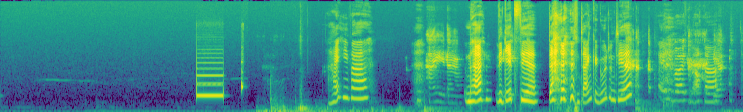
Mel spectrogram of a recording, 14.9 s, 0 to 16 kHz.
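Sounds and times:
ringback tone of an outgoing telephone call: 4.0 - 4.6
speech: 6.8 - 7.5, 9.3 - 14.6
laughter: 12.6 - 14.8
rough crackling telephone line noise: 12.8 - 14.8.

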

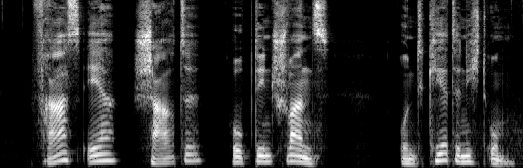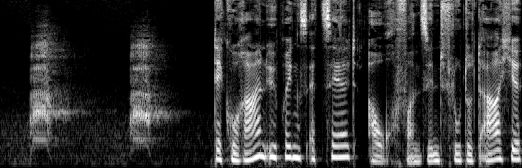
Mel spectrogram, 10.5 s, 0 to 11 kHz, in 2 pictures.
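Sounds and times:
speech: 0.4 - 3.4, 4.0 - 5.2, 7.4 - 10.4
raven croaking: 5.1 - 7.3.

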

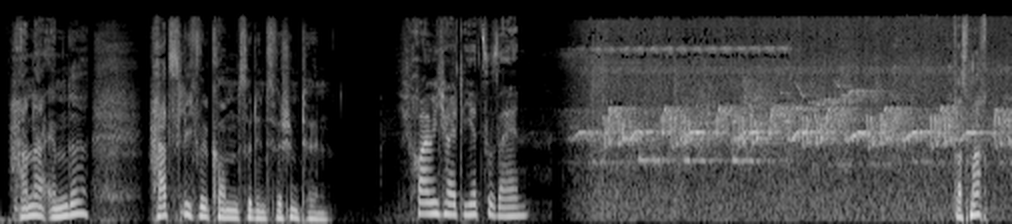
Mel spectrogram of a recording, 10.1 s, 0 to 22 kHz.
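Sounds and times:
speech: 0.2 - 3.4, 4.0 - 6.1, 9.5 - 10.0
jungle insects buzzing and trilling: 5.6 - 10.1
jungle birds chirping and calling: 5.7 - 10.1.

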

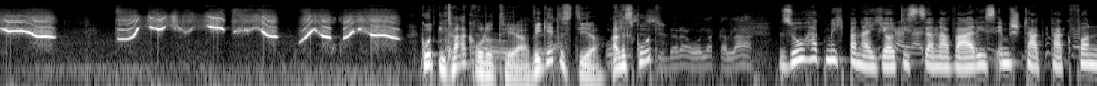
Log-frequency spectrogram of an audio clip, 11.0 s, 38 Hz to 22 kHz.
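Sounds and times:
person whistling a greeting in Greek whistled language: 0.0 - 0.6, 1.2 - 4.1
speech: 4.2 - 10.9.

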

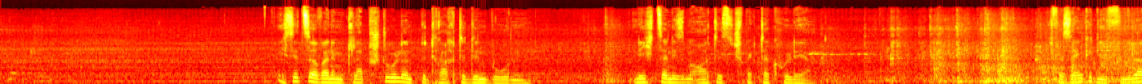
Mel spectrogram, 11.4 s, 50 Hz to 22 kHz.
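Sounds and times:
street traffic rumbling heard from a traffic island on a Saturday morning: 0.0 - 11.4
speech: 2.8 - 5.5, 6.3 - 8.3, 10.6 - 11.4.

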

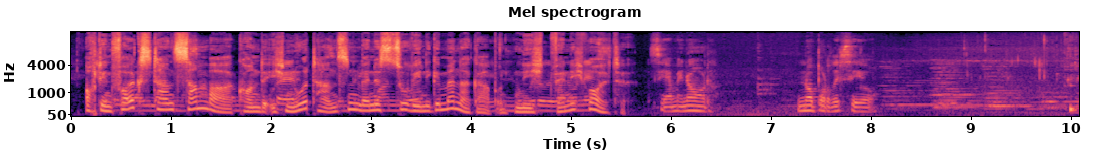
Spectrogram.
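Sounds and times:
speech: 0.2 - 6.5, 7.2 - 8.2
hot water poured into a mate cup: 8.8 - 10.0.

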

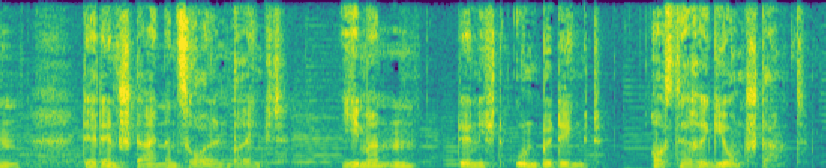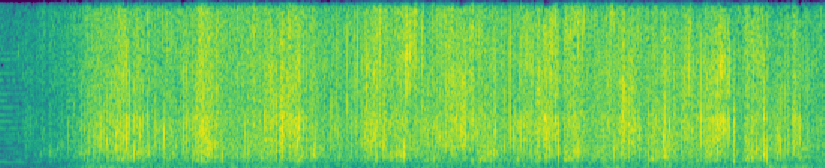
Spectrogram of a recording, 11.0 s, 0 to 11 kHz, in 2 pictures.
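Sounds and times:
speech: 0.0 - 5.4
footsteps walking along a path on a rural property in Portugal: 5.6 - 10.9.

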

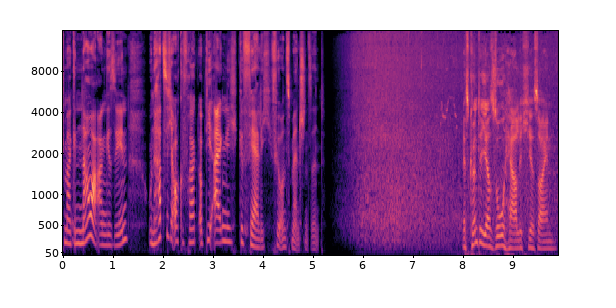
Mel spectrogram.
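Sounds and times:
speech: 0.0 - 6.0, 8.0 - 9.8
soft sea waves washing onto a beach: 5.6 - 9.8.

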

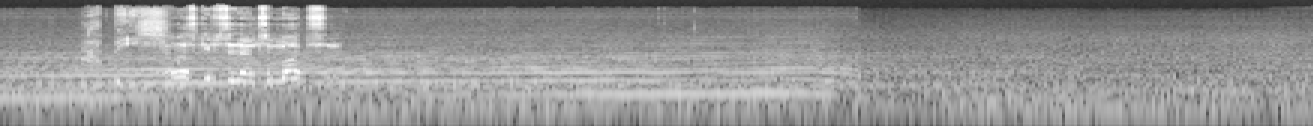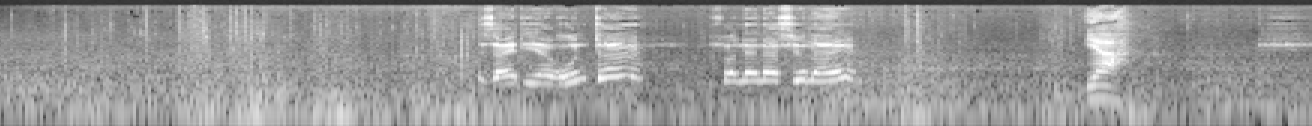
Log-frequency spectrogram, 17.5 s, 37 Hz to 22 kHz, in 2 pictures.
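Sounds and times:
rushing roar of road noise: 0.0 - 4.0, 7.1 - 17.4
fast car engine whining as it races past: 0.0 - 17.4
speech: 0.6 - 2.4, 12.0 - 14.6, 16.0 - 16.4.

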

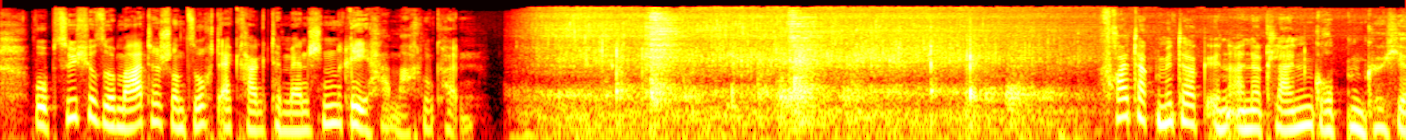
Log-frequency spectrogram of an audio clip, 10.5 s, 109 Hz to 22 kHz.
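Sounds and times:
speech: 0.2 - 4.2, 8.4 - 10.5
tap water running into a sink basin: 3.8 - 10.1.

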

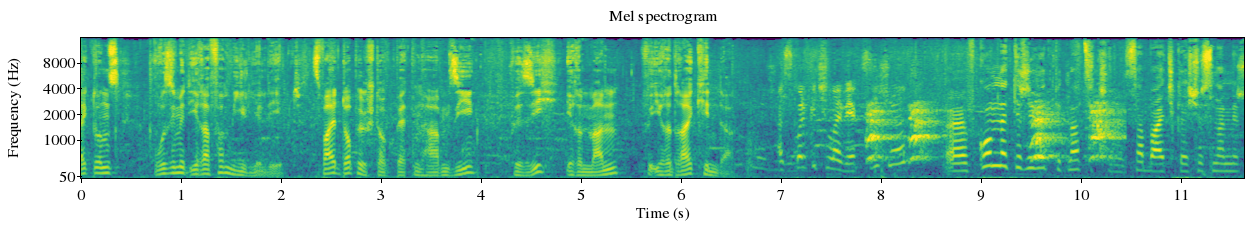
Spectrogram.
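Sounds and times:
speech: 0.0 - 11.6
dog barking: 7.8 - 8.8, 9.4 - 10.5.

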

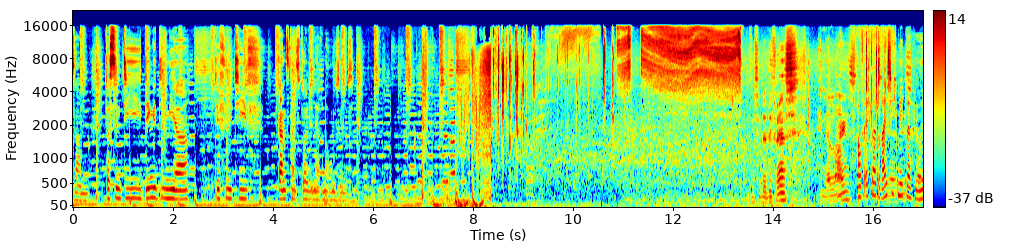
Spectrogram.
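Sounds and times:
speech: 0.0 - 8.4, 13.6 - 16.9
aerosol spray paint can hissing: 9.6 - 13.4.

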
